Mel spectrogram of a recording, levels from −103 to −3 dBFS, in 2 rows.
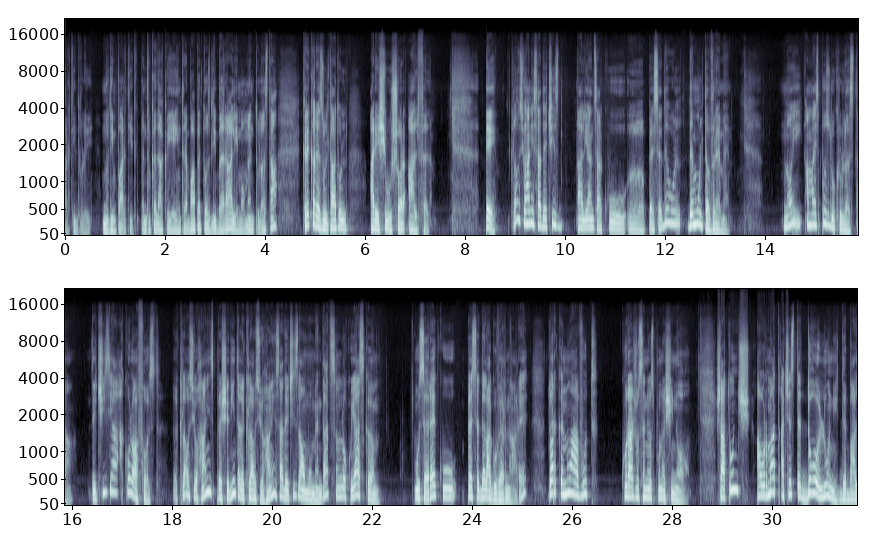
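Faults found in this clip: Sample clock jitter, 28.29–30.33 s: faint hiss riding on the speech, roughly 45 dB below signal. Converter clock timing wander, around half a microsecond, is strongest on steep, bright transients.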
